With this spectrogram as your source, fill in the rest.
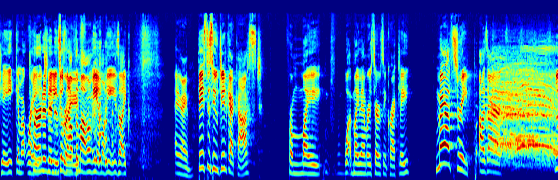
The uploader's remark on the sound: Live from Cyprus Avenue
